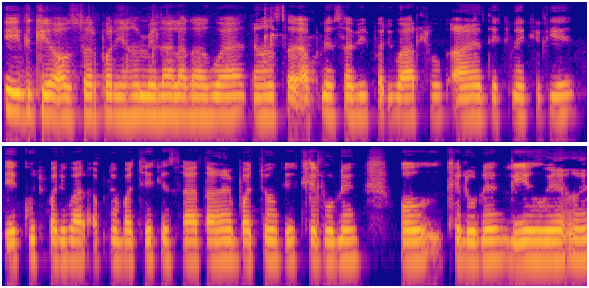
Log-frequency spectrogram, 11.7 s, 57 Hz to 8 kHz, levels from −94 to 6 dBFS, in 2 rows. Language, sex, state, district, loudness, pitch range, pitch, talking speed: Hindi, male, Bihar, Jahanabad, -16 LUFS, 135-145 Hz, 140 Hz, 185 wpm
